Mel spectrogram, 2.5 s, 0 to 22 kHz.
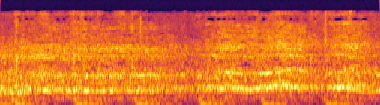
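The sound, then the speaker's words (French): Football supporters chant in unison from the stands at Stade Jean Bouin during a women's match attended by 13,000 people, a loud, sustained and continuous roar of many voices holding a steady tone. “Voilà, les supporters ont donné de la voix”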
